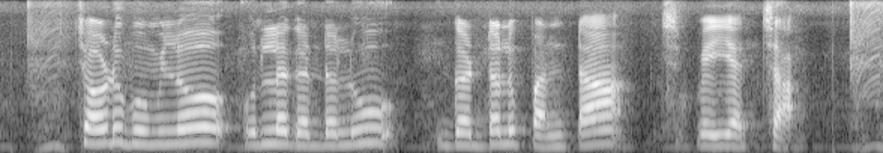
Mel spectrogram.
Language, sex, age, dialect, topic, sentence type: Telugu, female, 18-24, Southern, agriculture, question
